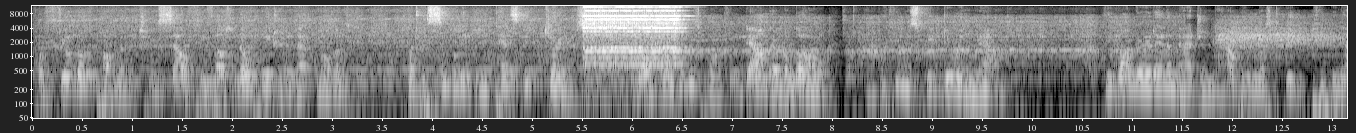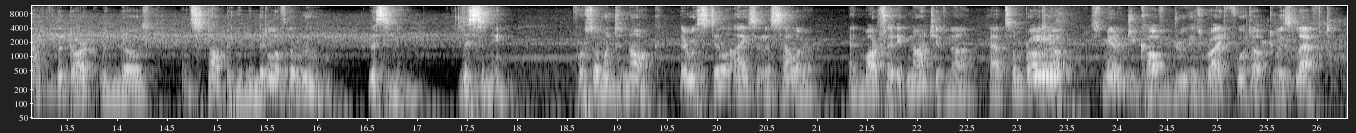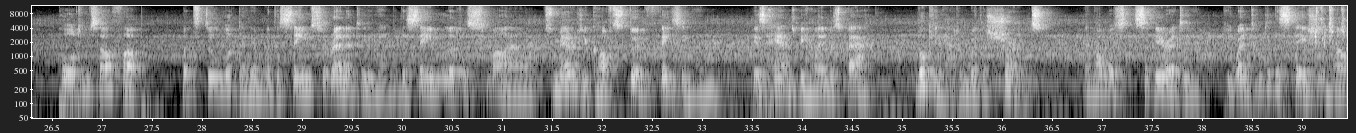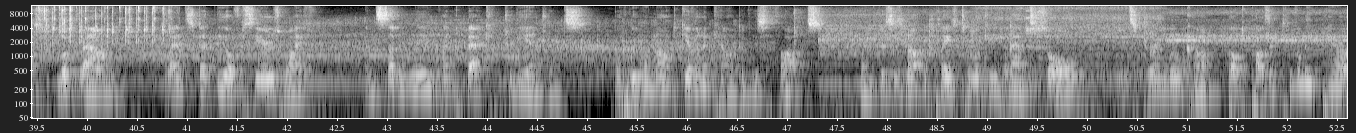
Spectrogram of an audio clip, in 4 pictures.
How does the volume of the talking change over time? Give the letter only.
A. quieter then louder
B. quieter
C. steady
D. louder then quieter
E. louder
C.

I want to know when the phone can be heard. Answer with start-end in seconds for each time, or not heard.
5.5-6.5, 23.1-24.1, 48.4-49.6.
